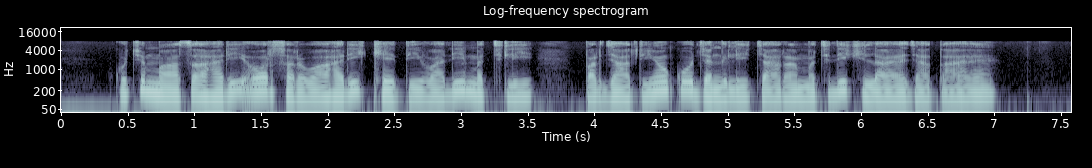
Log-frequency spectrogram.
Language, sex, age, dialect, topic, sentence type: Hindi, male, 18-24, Hindustani Malvi Khadi Boli, agriculture, statement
